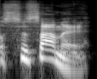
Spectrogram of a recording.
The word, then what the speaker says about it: Suzume: I think it centers around a young girl called Suzume. That's the best way I'm going to pronounce it. She's a Is 17. it not Suzume?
